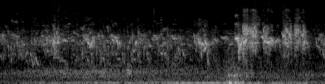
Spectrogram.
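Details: Budgies feeding on treats in the sun on 27 February, mixing short squawks and chirps in irregular bursts, louder toward the end, with a soft knock midway and a low hum.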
